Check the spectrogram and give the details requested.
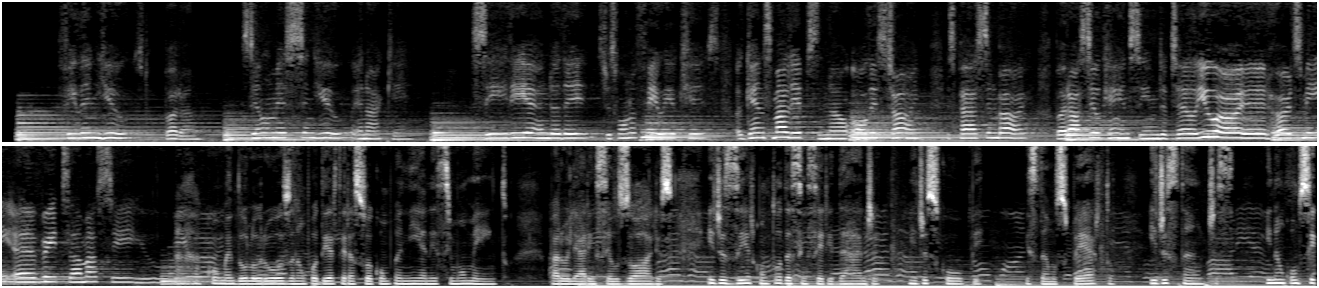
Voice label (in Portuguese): desculpa amante fem, Voz Feminina; telemensagem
